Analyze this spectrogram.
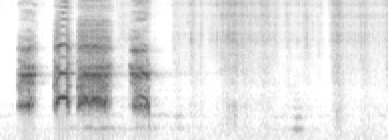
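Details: Red junglefowl crowing during wild junglefowl decoy luring: four loud, hoarse, rasping syllables, the third one longest, then softer rustling and faint low clucks.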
